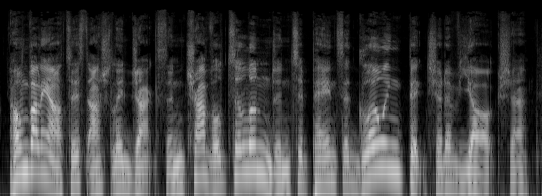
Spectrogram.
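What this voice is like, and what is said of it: Put-on Yorkshire accent. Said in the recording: “I'm going to read this in a Yorkshire accent.”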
